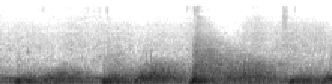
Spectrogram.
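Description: Feedback from a contact microphone on a metal cistern with an amplifier beneath it: low, booming resonant tones that keep swelling and pulsing about once or twice a second. About two and a half seconds in comes a sharper, brighter metallic hit that rings on.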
